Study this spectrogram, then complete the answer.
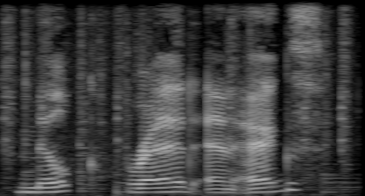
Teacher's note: Level intonation. This is where your voice stays pretty flat. Think of someone trailing off, lost in thought, "I'm not sure," or listing items, milk, bread, and eggs.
